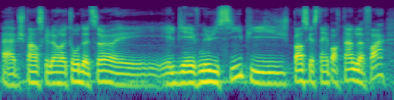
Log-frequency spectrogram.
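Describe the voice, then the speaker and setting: Quebec French man, mid-pitched voice. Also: brisk, darkish tone. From Quebec, Canada. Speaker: hockey team general manager, interview guest. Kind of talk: informal sports talk interview.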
